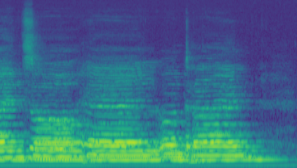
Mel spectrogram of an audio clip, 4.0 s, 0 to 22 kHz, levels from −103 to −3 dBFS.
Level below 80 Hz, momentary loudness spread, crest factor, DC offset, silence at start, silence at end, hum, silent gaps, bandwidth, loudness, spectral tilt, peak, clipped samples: -52 dBFS; 8 LU; 14 dB; under 0.1%; 0 s; 0.15 s; none; none; 17 kHz; -21 LUFS; -7 dB/octave; -8 dBFS; under 0.1%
